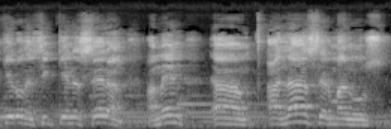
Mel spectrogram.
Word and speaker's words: Anás: Anás, hermanos, Anás también se puede pronunciar Ananús, amén, o Ananías, hermanos, amén.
